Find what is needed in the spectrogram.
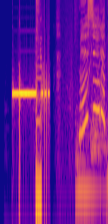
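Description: A steady, high test-tone beep lasting about half a second, then a short second beep, the kind of tone that goes with a TV colour-bar test card.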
